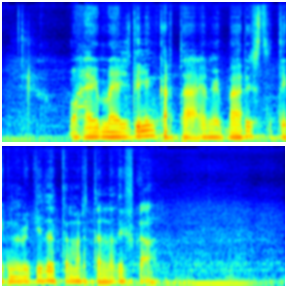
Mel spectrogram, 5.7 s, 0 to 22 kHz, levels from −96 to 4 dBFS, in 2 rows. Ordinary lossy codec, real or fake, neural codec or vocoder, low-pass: none; fake; codec, 44.1 kHz, 2.6 kbps, SNAC; none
